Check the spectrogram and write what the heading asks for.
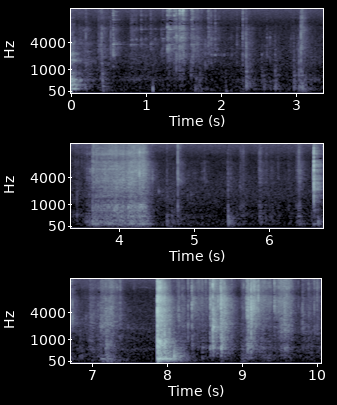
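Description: A Stanley knife scoring corrugated cardboard against a straightedge: a scraping cut about four seconds in, with light clicks and rustles of the card. A sudden loud knock and rustle comes near eight seconds in as the cardboard is handled.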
